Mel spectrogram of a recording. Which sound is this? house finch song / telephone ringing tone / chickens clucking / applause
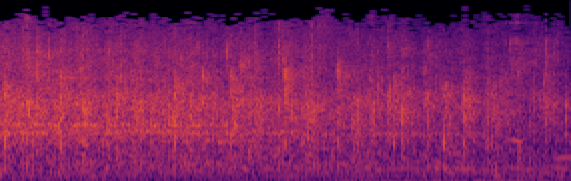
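applause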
